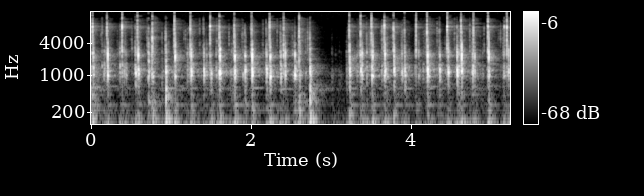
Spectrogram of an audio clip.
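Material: Plastic.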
